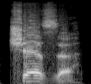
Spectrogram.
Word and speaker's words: Caesar: Vem do latim do termo Caesar, ou em latim, a pronúncia correta em latim, César.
